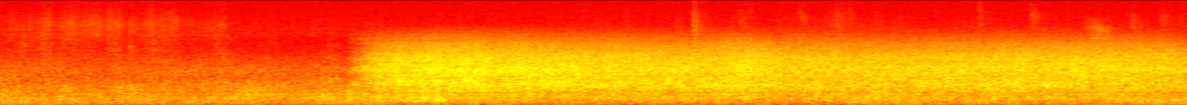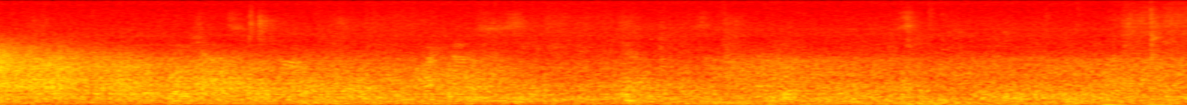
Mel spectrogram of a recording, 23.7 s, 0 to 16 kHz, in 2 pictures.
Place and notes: Fireworks are heard from around the Fuqun Gardens community, as midnight approaches. Through the windows, Thello can be heard complaining about having her surgical site cleaned. Recorded from the front porch. Stereo mics (Audiotalaia-Primo ECM 172), recorded via Olympus LS-10.
臺灣, 24 January 2020, 23:58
